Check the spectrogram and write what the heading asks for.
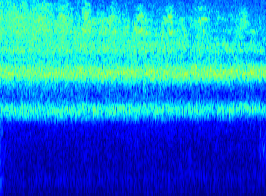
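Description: Steady chorus of insects, a continuous high-pitched drone that holds level without a break.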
